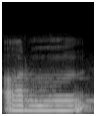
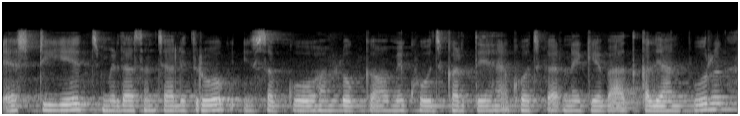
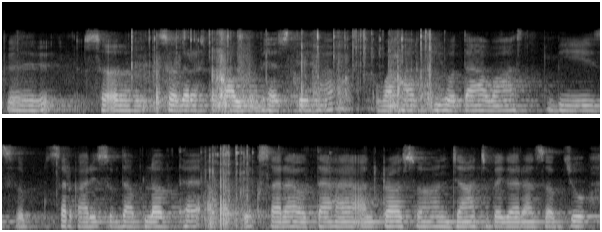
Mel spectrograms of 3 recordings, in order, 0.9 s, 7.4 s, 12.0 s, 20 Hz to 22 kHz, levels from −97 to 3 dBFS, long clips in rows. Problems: background sounds at intervals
